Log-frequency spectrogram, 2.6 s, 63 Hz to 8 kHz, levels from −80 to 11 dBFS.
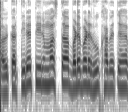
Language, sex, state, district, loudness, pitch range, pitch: Chhattisgarhi, male, Chhattisgarh, Rajnandgaon, -15 LUFS, 185-215 Hz, 190 Hz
